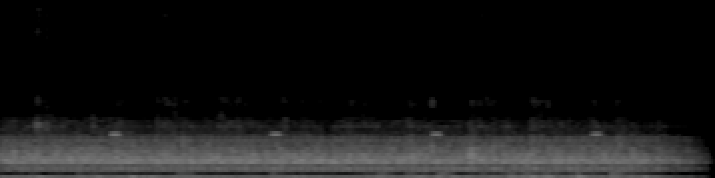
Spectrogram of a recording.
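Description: Faint old-film projector sound effect: a steady hiss and low hum with faint ticks about once a second.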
